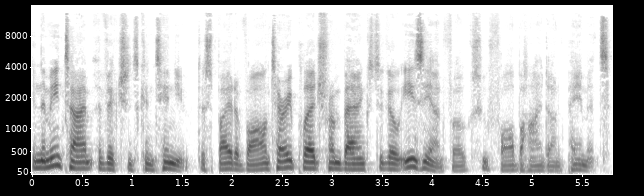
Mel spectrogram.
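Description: A man with an unremarkable speaking voice talks at a fairly quick pace with a medium pitch and ordinary pitch variation, in a dry, close sound with no echo against a quiet background. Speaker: radio correspondent. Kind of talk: formal newsreading, scripted radio report delivered in a steady, polished broadcast voice. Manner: formal; measured, even-paced, clear and authoritative.

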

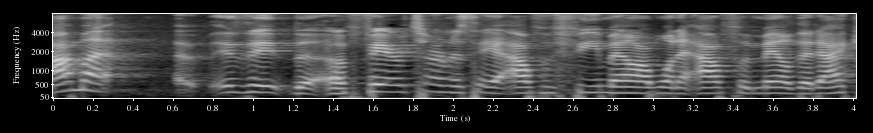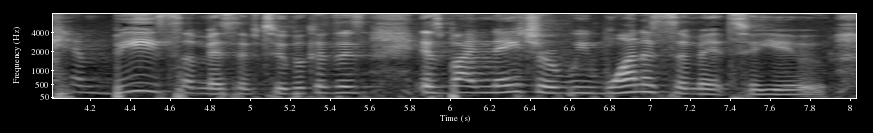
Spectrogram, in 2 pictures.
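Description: Talking at a very fast pace, a woman with a fairly high pitch is heard over noticeable background noise. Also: ordinary pitch variation. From small town outside Pittsburgh. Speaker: comedian. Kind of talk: casual chat.

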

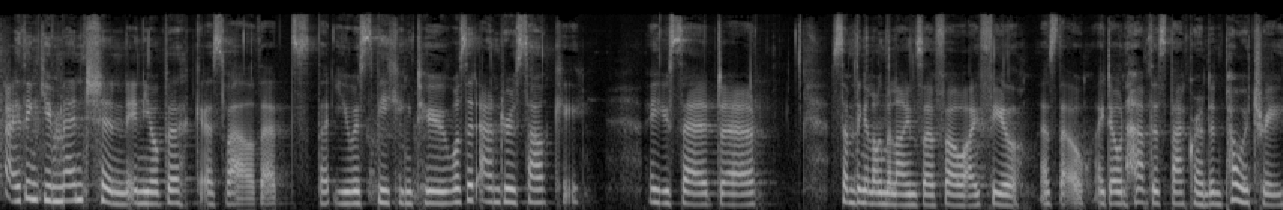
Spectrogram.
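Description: The speech moves at a fairly slow pace, with very even loudness and fairly even intonation. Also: woman, fairly high pitch for a woman. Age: young. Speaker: interviewer and doctoral researcher. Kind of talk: onstage interview. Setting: stage with audience.

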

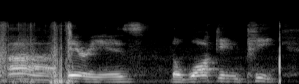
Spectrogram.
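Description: A man puts on a gravelly character voice at a medium pitch and a fairly slow pace.

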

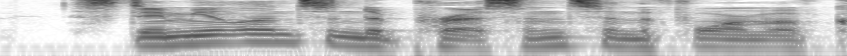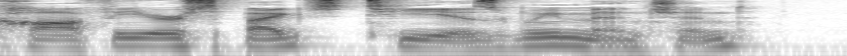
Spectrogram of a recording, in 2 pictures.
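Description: Recorded very cleanly against a silent background, a man with an American accent has an unremarkable speaking voice at medium pitch. He moves at a fairly quick pace with lively intonation. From Louisiana, US South (Cajun). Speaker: tabletop gaming podcast host. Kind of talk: casual chat.

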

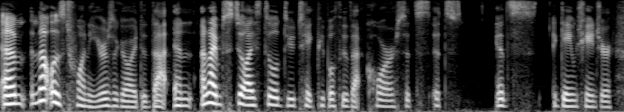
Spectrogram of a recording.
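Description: With a normal speaking voice, a woman talks at a fairly quick pace and a fairly low pitch with ordinary pitch variation, on a very clean recording with a silent background. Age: 40s. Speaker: intuitive business coach. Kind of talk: interview.

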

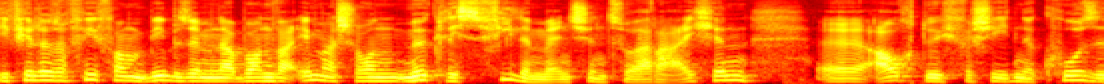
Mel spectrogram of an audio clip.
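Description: A normal speaking voice from a man, medium in pitch, at a moderate pace with ordinary pitch variation. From Germany, came from Kazakhstan as child. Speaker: bible college director of studies. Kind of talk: interview.

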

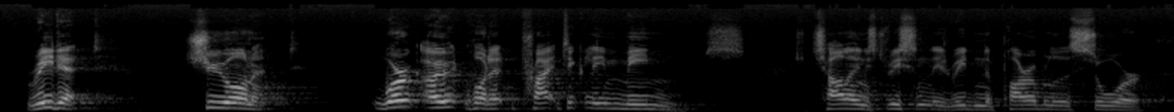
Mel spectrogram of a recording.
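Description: Speaking at a moderate pace with a Northern Irish accent, a man uses a fairly high pitch and ordinary pitch variation. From Northern Ireland. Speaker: preacher. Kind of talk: sermon. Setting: church.

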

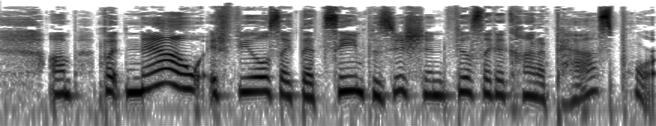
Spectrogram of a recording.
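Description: The recording is very clean, with a silent background. A woman with an unremarkable speaking voice and a fairly high pitch talks at a moderate pace. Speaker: novelist. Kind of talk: radio interview. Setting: radio studio.

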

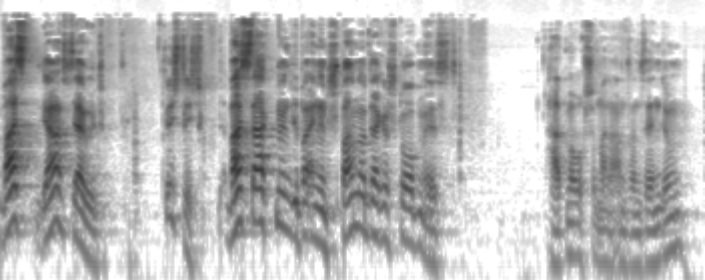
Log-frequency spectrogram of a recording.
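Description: A man's fairly high voice with vocal fry, very wide pitch swings, big swings in loudness, a moderate pace and long, frequent pauses. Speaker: podcast co-host. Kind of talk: casual chat. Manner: soft-spoken.

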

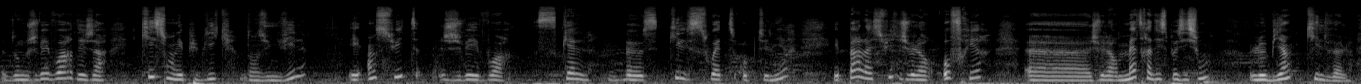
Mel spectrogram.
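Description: A woman with a fairly high pitch speaks at a fairly slow pace, her intonation lively and broken by long, frequent pauses. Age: 40s. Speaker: property investor and blogger. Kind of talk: interview. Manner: animated.

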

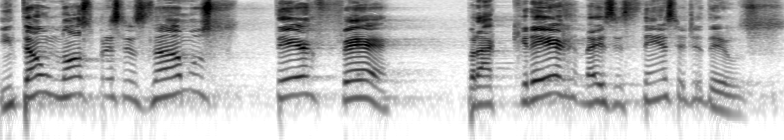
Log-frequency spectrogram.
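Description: A man's raised, projected voice, animated and bright with a sharp tone, full of very wide pitch swings. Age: 40s. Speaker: pastor. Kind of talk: sermon. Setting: church.

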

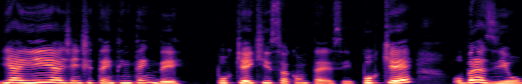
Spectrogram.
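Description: A woman with a high pitch speaks at a fairly slow pace on a very clean recording with a silent background. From Brazil, Brasília. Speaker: journalism student, podcast host. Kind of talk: scripted narration. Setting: studio.

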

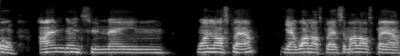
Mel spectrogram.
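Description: A man with a fairly high pitch, monotone, flat intonation and a fairly slow pace. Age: 30s. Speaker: football podcast host. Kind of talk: casual chat.

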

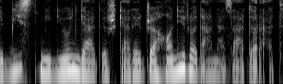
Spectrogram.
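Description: A woman with a dark, mellow tone and a somewhat breathy voice speaks at a moderate pace and fairly low pitch. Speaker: radio magazine host. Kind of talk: news reading. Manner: formal.

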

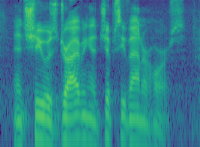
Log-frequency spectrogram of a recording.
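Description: This man has a normal speaking voice with fairly low pitch. The pitch moves with ordinary variation. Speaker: pet products designer. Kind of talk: casual interview.

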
